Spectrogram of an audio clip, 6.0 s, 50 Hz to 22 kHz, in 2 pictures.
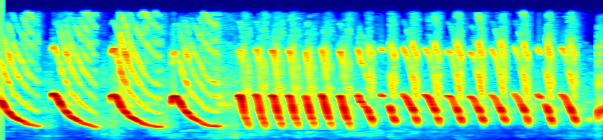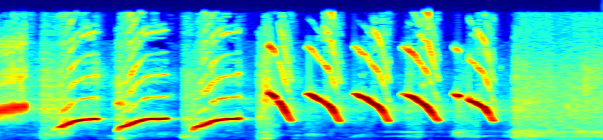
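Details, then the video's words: Canary among champion Gloster and Spanish Timbrado singers gives falling whistles, a rapid rattling trill, buzzy slurs and rising whistled notes, then falling notes, ending with a brief low background sound. "7 Days to a Singing Canary"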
